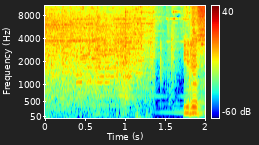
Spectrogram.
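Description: A sudden crash-like burst of bright, crackling noise, a transition sound effect at a chapter cut, dying away about a second and a half in. A narrator's voice starts near the end.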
